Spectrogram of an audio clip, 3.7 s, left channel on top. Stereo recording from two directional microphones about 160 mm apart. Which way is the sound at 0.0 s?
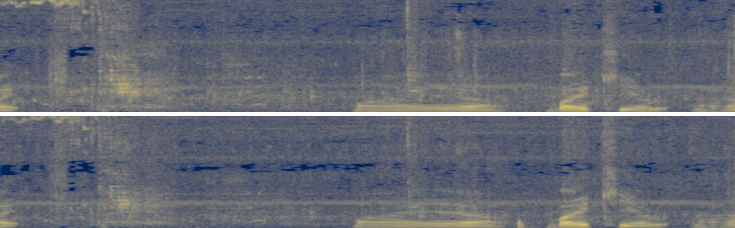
5° right (ahead or behind).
